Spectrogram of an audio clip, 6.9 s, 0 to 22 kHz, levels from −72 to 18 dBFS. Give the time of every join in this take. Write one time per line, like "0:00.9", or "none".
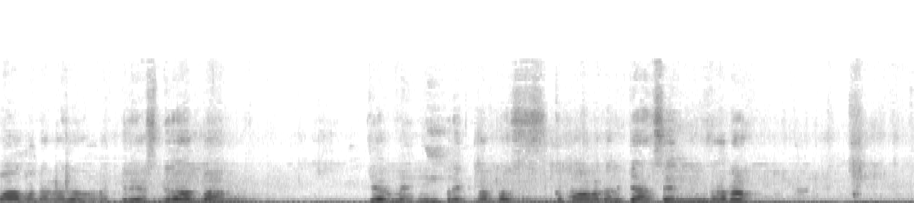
0:03.5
